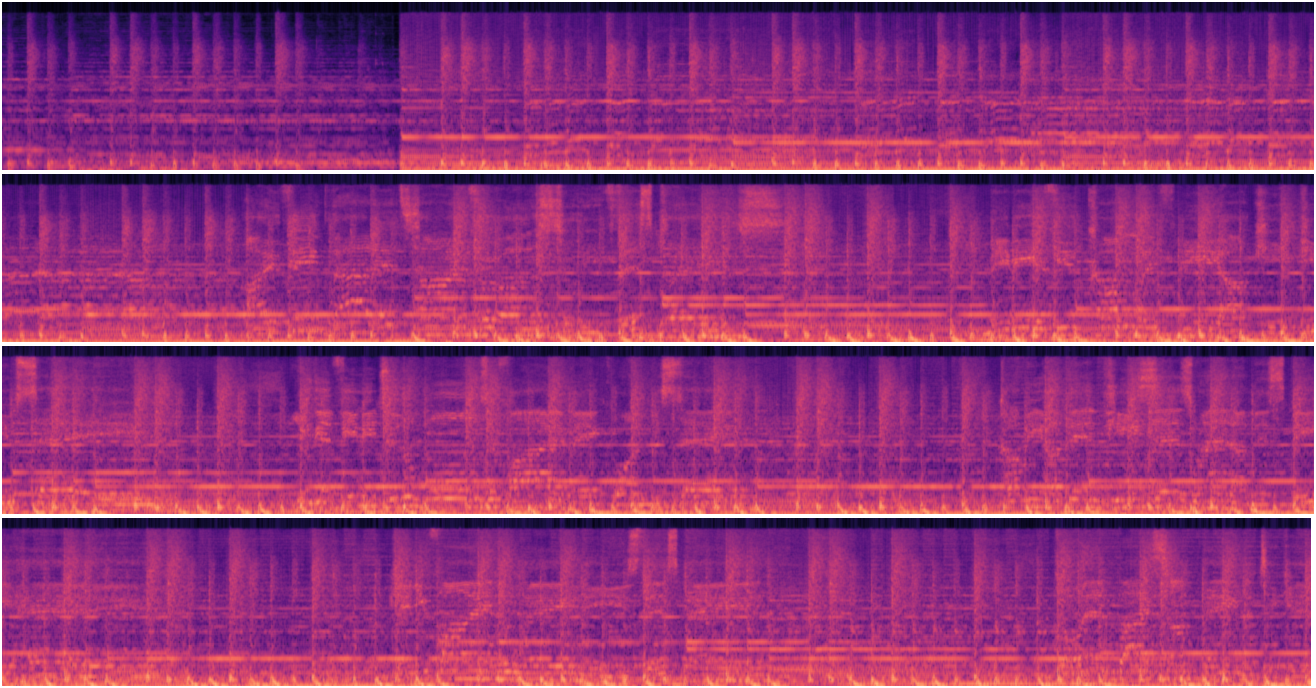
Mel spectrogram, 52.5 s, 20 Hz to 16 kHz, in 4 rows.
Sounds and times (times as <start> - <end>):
Music: 0.0 - 52.4.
